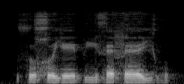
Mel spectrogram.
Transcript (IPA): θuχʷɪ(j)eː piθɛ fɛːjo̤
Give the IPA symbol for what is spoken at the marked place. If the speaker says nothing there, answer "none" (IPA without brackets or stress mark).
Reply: j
